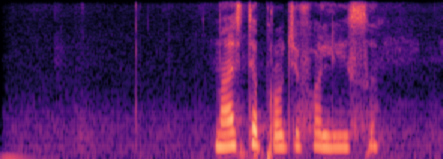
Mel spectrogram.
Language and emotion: Russian, neutral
